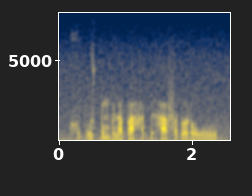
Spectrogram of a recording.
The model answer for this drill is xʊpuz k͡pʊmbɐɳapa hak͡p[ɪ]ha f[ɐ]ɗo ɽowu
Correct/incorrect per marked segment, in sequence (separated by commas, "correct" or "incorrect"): correct, correct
